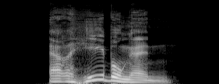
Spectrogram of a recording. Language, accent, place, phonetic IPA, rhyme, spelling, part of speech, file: German, Germany, Berlin, [ɛɐ̯ˈheːbʊŋən], -eːbʊŋən, Erhebungen, noun, De-Erhebungen.ogg
- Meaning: plural of Erhebung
